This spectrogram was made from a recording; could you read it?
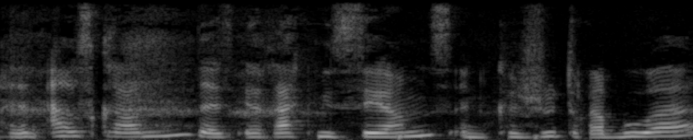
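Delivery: weird accent reading German. Reading a german title aloud after living in germany a year, weird accent. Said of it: "I'm getting into a weird accent there".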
